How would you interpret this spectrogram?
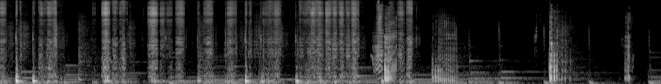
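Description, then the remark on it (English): A pencil writes on paper, scratching in quick, uneven strokes, with short scribbling bursts and brief pauses between them. It is fairly loud, and no one speaks. “I'm trying to write the great American novel here.”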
